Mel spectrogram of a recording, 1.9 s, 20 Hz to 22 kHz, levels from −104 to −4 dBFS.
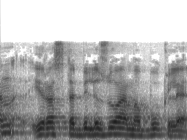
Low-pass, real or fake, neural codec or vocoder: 7.2 kHz; real; none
